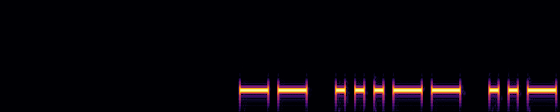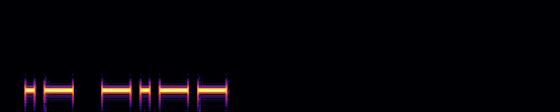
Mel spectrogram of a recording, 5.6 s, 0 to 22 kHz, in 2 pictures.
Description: Morse code, heard as a keyed tone, about 25 wpm, 700 Hz. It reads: M3UAY
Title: DXCC-100 Call Signs - 5 Characters - 25wpm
